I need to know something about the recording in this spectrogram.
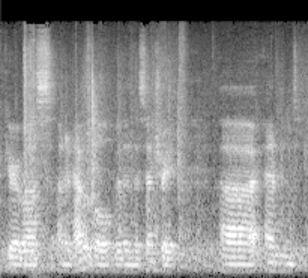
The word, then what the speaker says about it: Kiribati: the central pacific called kiribati it's spelled like kiribati but that is a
